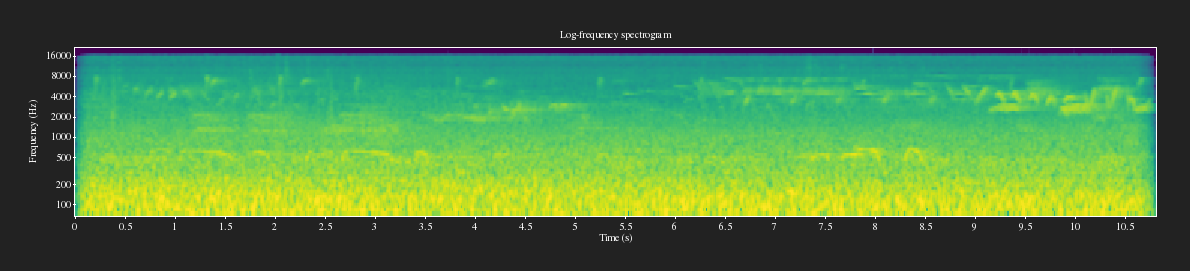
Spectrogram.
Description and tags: birds short Olympus LS3 Vögel kurz
LS3, field-recording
